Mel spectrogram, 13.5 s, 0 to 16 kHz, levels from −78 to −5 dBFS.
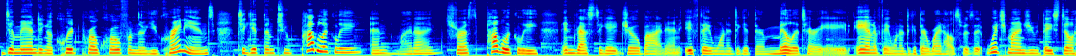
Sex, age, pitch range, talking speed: female, 20-39, 190-285 Hz, 195 wpm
